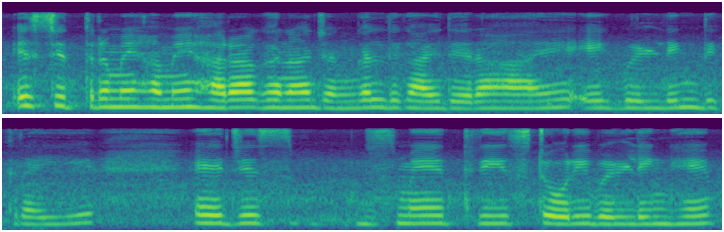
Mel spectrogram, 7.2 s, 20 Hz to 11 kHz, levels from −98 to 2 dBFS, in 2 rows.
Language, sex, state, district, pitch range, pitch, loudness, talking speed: Hindi, female, Chhattisgarh, Raigarh, 210-235 Hz, 220 Hz, -17 LUFS, 185 wpm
